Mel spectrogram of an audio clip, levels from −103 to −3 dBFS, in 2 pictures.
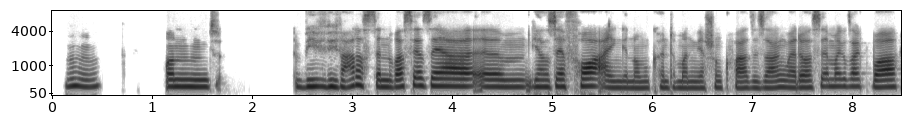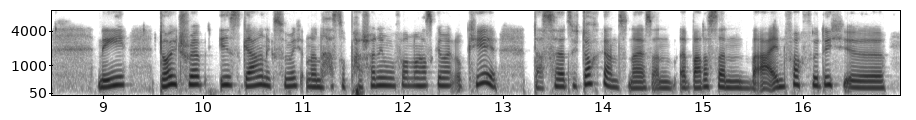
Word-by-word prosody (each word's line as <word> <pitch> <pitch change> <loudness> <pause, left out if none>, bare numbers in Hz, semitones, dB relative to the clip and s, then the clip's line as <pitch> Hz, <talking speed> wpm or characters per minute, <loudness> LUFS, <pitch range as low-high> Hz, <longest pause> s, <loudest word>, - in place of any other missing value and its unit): Mhm. 220 0 -3 0.6
Und 210 -1 +1 0.7
wie 210 +1 0
wie 205 0 +1
war 200 +3 +1
das 245 -2 +1
denn? 205 -1 +1
Du 200 - -3
warst 210 +2 +3
ja 240 -1 +2
sehr 225 -1 +6
ähm, 205 -1 +1
ja 205 0 -1
sehr 210 +1 +1
voreingenommen, 185 -5 +2
könnte 185 -1 -7
man 180 0 -3
ja 180 - -4
schon 185 +1 -7
quasi 175 +1 -1
sagen, 180 +2 -1
weil 185 -1 0
du 190 - +1
hast 190 +2 -2
ja 220 - -2
immer 215 0 -1
gesagt: 220 0 -3
„Boah 200 +1 +5 0.5
ne, 235 +7 +2 0.3
Deutschrap 265 +3 +3
ist 260 0 -1
gar 235 +3 +3
nix 240 -2 -3
für - - -3
mich“ 230 +2 -3
und - - -5
dann 200 -1 0
hast - - -7
du - - -5
„Pashanim“ 240 +3 -2
gefunden 235 0 -5
und 235 - 0
hast 235 +1 -3
gemerkt: 235 -2 -2
„Okay, 280 -5 -1 0.3
das 180 +3 -5
hört 210 -1 +1
sich 225 -2 -8
doch 285 +1 +1
ganz 195 -5 -1
nice 175 0 -1
an.“ 175 -1 -5
War 180 0 -1
das 210 +2 -2
dann 185 -3 -1
einfach 215 +8 0
für 270 -4 -2
dich, 260 +2 -2
äh, 180 -1 0
210 Hz, 210 wpm, -23 LUFS, 190-230 Hz, 0.7 s, sehr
